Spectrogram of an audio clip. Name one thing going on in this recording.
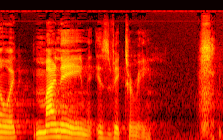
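A woman speaks with feeling into a microphone in an echoing room.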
